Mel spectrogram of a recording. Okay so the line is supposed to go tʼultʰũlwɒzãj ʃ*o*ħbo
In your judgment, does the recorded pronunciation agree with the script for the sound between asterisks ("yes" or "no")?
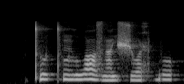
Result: yes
